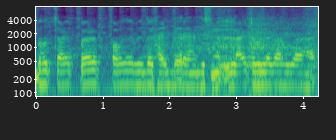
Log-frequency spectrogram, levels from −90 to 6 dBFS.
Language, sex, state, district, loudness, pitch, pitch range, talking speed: Hindi, male, Jharkhand, Palamu, -13 LUFS, 145 Hz, 140-150 Hz, 200 wpm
